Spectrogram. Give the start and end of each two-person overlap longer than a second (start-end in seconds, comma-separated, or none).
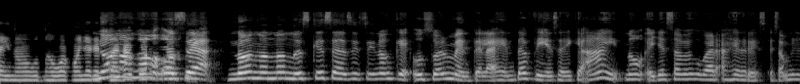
0.9-2.1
